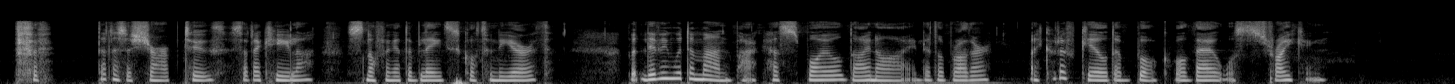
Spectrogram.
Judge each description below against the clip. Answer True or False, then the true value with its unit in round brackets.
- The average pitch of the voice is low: False (195 Hz)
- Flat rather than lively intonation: True (1.9 semitones)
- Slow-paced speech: False (155 wpm)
